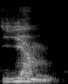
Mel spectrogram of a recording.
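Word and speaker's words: iam: Ham, que quiere decir ya, se pronuncia Yam, ¿sí?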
